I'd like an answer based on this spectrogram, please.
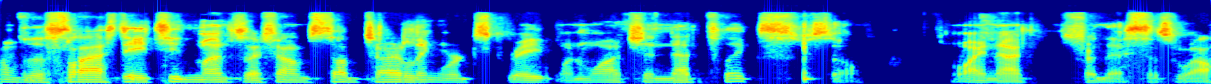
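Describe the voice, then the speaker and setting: Speaking at a moderate pace against a quiet background, a man has a bright, sharp tone, a fairly low pitch and ordinary pitch variation. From Canada. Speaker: software developer presenter. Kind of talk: technical presentation.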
